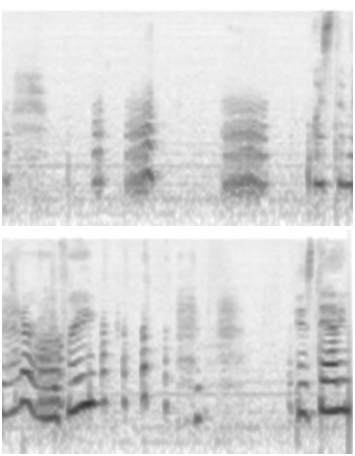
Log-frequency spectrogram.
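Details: A two-week-old female Cocker Spaniel puppy, finding her voice, gives high, squeaky little growls and whiny grumbles in short bursts.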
